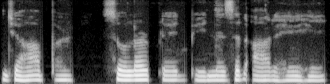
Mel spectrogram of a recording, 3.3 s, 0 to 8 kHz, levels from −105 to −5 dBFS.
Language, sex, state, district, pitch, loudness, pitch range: Hindi, female, Arunachal Pradesh, Lower Dibang Valley, 160 Hz, -18 LUFS, 150-165 Hz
